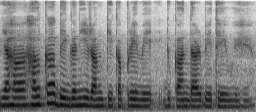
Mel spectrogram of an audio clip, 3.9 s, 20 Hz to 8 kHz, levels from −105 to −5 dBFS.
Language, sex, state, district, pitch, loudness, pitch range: Hindi, female, Arunachal Pradesh, Papum Pare, 185 Hz, -15 LUFS, 175-200 Hz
